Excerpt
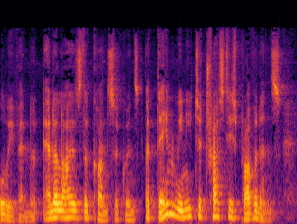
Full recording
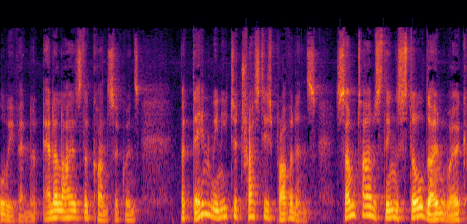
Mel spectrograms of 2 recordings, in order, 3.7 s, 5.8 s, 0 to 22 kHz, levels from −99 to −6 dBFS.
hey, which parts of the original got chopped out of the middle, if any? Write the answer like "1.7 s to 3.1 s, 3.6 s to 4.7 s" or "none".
1.8 s to 2.2 s

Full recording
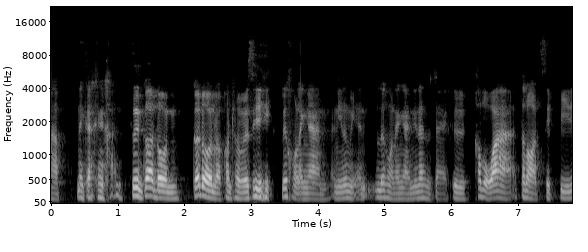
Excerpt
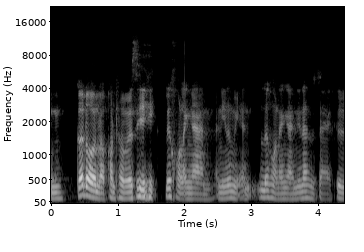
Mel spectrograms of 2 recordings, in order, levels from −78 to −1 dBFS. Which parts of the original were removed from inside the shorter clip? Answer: none

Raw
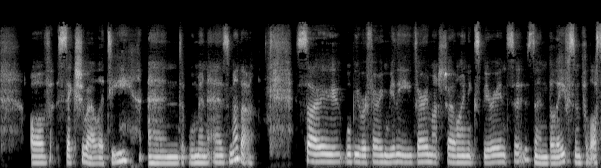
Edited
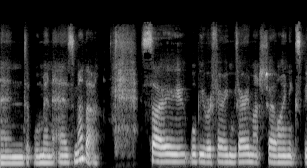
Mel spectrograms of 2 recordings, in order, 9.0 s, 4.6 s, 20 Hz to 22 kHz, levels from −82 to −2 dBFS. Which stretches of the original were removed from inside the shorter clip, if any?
5.8 s to 6.2 s

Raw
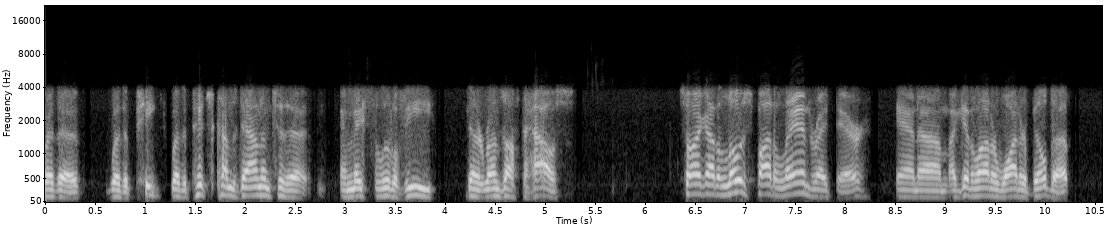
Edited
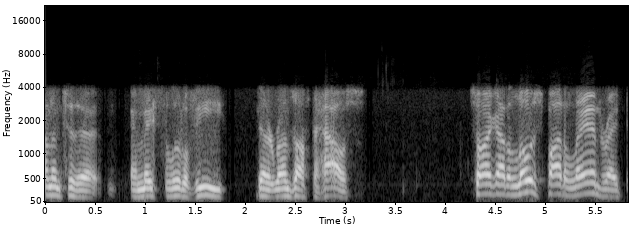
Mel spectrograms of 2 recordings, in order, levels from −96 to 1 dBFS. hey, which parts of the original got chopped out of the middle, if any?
none

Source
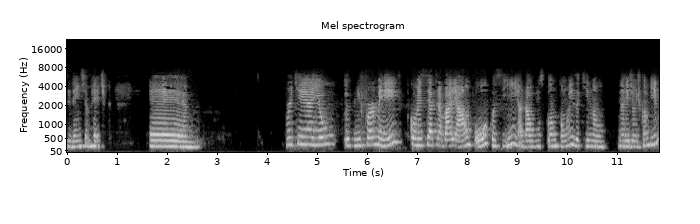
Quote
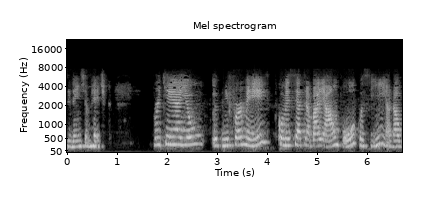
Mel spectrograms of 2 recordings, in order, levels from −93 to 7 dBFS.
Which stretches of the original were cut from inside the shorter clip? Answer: 1.6 s to 4.2 s

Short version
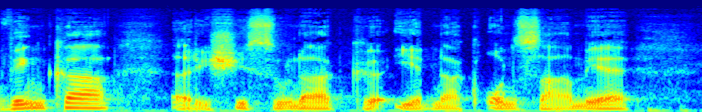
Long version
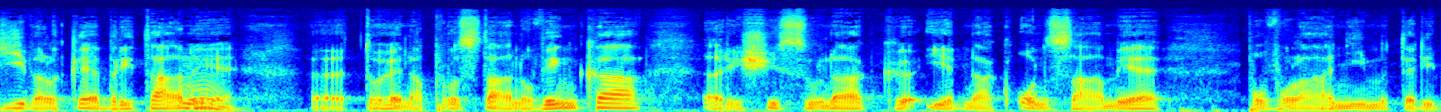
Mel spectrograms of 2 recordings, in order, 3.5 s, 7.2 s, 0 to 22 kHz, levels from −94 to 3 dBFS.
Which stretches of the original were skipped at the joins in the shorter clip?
none

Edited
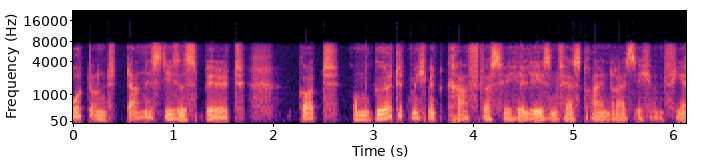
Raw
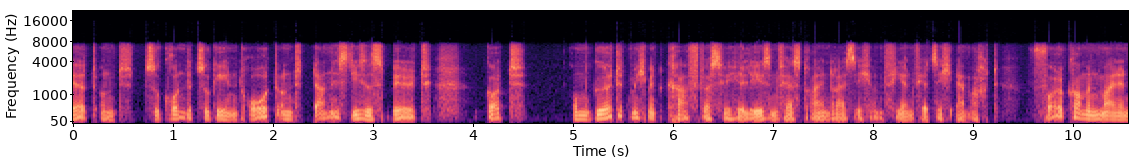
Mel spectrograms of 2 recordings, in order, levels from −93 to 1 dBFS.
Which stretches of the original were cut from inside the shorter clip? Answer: 4.6 s to 4.9 s

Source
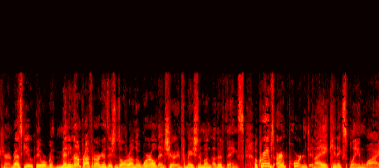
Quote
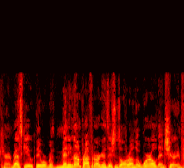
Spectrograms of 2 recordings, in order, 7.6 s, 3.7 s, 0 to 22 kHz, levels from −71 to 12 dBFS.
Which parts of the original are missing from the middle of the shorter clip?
none

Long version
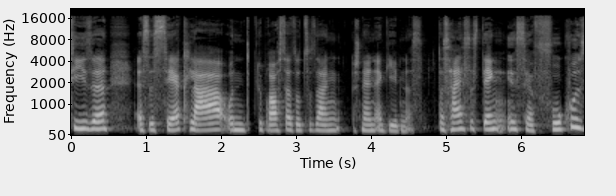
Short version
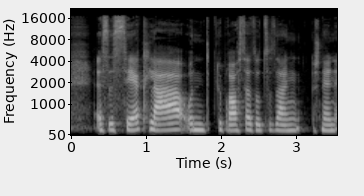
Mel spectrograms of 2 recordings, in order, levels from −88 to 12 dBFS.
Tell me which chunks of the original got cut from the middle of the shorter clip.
none

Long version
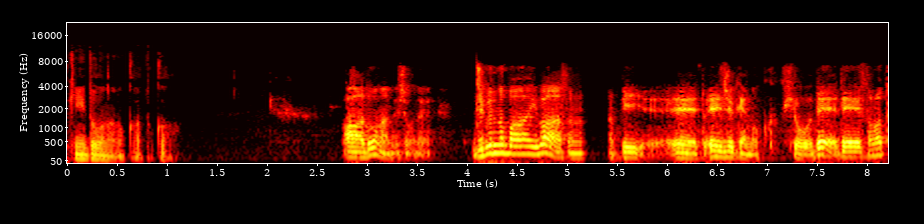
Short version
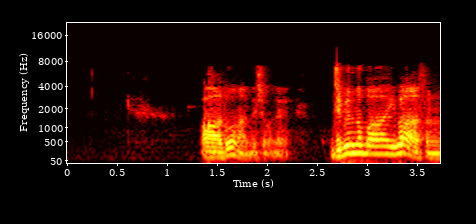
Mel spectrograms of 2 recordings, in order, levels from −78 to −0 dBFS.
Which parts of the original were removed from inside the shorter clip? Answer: none

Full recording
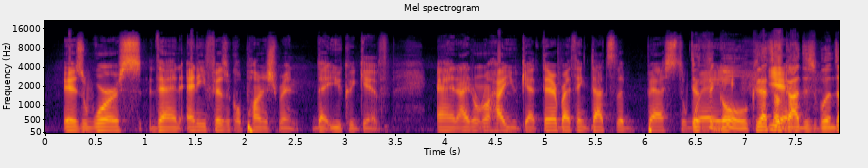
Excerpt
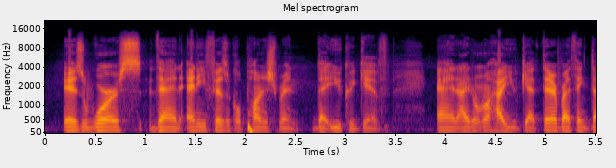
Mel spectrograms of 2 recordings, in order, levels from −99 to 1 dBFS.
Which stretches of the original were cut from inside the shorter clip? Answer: none

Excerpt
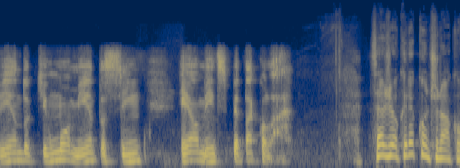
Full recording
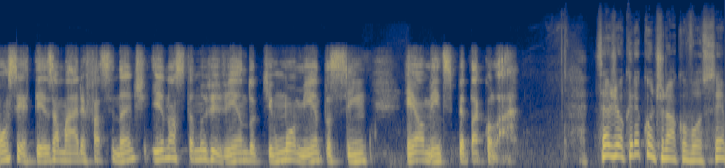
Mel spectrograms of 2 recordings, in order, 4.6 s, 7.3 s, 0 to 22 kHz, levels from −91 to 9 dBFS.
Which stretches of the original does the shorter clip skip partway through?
none

